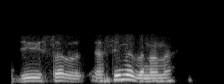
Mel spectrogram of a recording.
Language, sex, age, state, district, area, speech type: Urdu, male, 18-30, Uttar Pradesh, Saharanpur, urban, conversation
